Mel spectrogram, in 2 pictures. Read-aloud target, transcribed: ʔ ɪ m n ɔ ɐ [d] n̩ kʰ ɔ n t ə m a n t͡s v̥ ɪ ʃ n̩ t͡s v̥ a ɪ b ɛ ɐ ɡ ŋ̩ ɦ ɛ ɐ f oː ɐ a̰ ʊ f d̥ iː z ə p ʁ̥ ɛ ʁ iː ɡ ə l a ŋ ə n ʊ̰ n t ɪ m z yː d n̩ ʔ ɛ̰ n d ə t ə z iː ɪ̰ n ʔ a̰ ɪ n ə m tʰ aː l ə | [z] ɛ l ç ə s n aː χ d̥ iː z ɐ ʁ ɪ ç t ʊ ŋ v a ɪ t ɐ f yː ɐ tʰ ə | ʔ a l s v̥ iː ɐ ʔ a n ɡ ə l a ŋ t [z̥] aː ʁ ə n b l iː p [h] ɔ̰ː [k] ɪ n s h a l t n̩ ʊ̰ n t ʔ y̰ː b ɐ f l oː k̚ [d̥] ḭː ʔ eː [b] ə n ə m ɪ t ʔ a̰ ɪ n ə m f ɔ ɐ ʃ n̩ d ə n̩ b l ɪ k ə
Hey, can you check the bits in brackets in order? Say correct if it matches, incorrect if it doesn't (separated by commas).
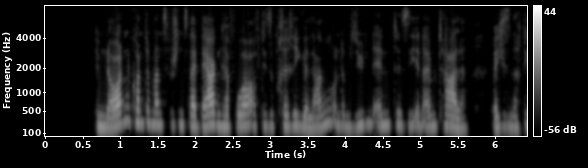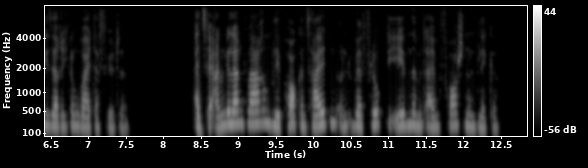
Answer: correct, incorrect, incorrect, correct, correct, correct, correct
